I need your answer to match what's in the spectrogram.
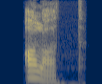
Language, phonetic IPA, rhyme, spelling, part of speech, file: Hungarian, [ˈɒlɒtː], -ɒtː, alatt, postposition, Hu-alatt.ogg
- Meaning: 1. under, below, underneath 2. in, in/over the course of (temporal)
